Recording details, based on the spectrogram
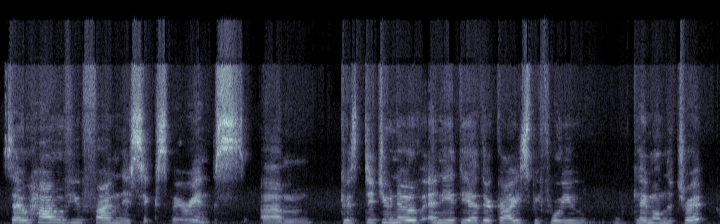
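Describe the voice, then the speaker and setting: A woman's voice: on the high side, normal speed, rough recording. Woman hosting a radio interview. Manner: gentle questions with fillers and laughs. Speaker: radio host.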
